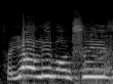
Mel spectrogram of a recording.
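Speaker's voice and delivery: high, loud wide-eyed question; naive kid. Retold or imitated. Kid asking the comic about Africa, high loud naive question. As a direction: ask like a gullible kid. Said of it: "he's like".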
